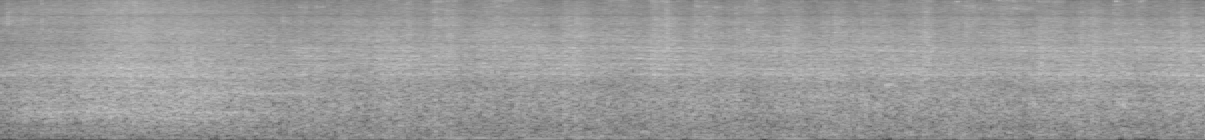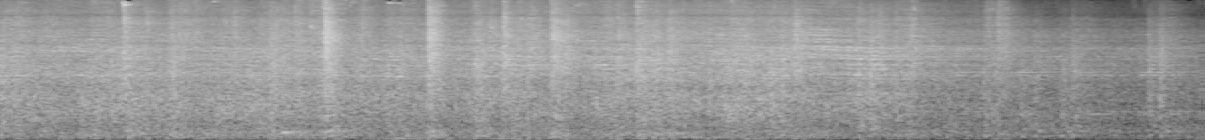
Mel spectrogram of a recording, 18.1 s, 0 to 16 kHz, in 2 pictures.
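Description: JR Freight EF66 electric locomotive No. 27 hauling a container freight train past at speed: a steady loud rumble of steel wheels on rail, with sharp clicks from the wheels over rail joints as the wagons pass. It fades near the end as the last wagons go by.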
